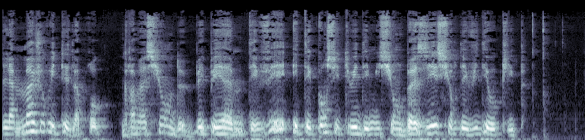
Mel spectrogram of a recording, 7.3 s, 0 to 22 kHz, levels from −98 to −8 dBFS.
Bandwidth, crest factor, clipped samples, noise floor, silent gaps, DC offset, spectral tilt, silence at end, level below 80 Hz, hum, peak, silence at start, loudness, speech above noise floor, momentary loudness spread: 16.5 kHz; 16 dB; under 0.1%; -57 dBFS; none; under 0.1%; -4 dB/octave; 0.75 s; -48 dBFS; none; -2 dBFS; 0.05 s; -18 LUFS; 39 dB; 11 LU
